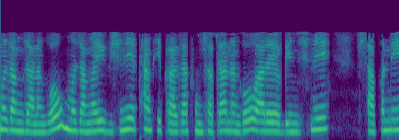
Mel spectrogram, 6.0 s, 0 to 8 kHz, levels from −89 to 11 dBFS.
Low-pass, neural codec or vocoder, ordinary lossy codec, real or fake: 7.2 kHz; codec, 16 kHz, 2 kbps, FunCodec, trained on Chinese and English, 25 frames a second; AAC, 16 kbps; fake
